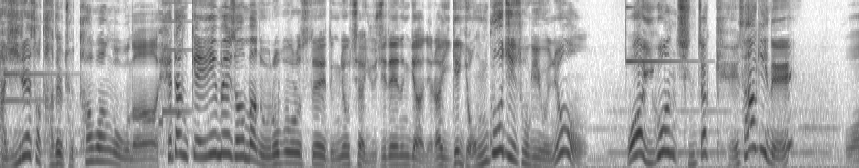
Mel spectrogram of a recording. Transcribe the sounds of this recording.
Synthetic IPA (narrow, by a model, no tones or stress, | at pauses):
aiɾe̞sʰʌtadɯɭt͡ɕotʰaɡoɦanɡʌɡunahe̞daŋk͈e̞ime̞sʰʌmːanoɾoboɾos͈ɯe̞nɯŋɲʌk̚t͡ɕʰeɡajud͡ʑidwe̞nɯnɡe̞a̰ɲiɾaiɡe̞jʌŋɡud͡ʑisʰoɡiɡuɲo | waiɡʌnt͡ɕint͡ɕ͈ake̞sʰaɡine̞ | a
